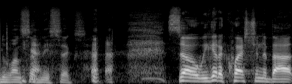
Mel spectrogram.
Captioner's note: laughter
